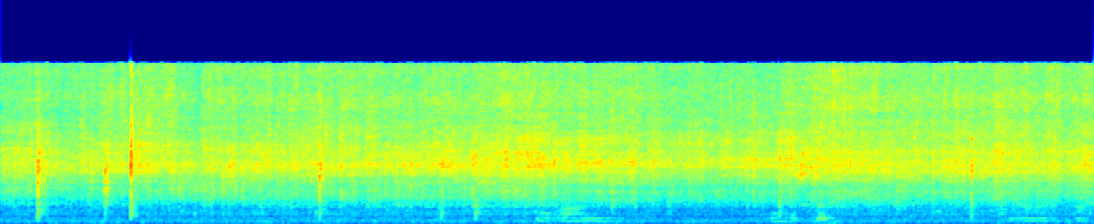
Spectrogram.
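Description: Whole capelin frying in hot oil in a pan, a steady sizzle. A few sharp clicks in the first seconds are wooden chopsticks knocking on the pan as the fish are turned.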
